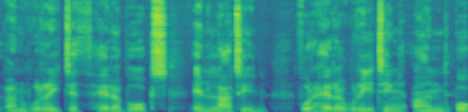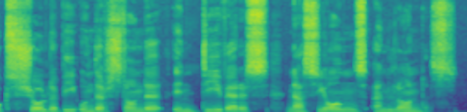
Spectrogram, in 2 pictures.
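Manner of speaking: reading in reconstructed Middle English pronunciation; old vowels, 'nations' as nasjɔnz, 'out' as ut. Shown as a demonstration. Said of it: "I shall now begin reading Dialogue Between a Lord and a Clerk".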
